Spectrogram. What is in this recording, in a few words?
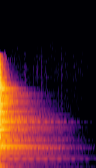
short reverb ride cymbal sample G key, Royality free drum ride sample tuned to the G note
